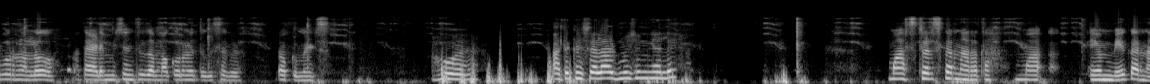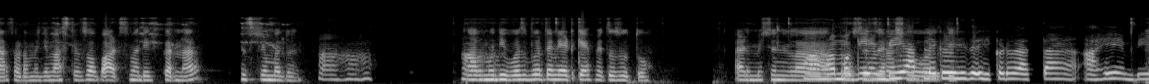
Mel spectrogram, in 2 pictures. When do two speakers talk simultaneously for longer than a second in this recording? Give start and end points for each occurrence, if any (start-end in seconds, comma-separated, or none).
19.5-21.1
